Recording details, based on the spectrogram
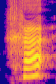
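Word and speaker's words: خ: Kha is a sound some people make when they laugh. It's also similar to the sound people make when they snore.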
